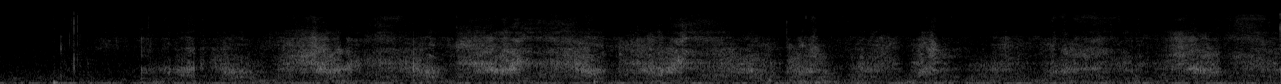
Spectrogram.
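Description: Long painted fingernails tap and scratch a flat, hollow red Sephora VIB Rouge cardboard gift box lying on a table. Soft, papery scratching swells and fades in waves, broken by a few brief, sharp taps over a steady low hum.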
